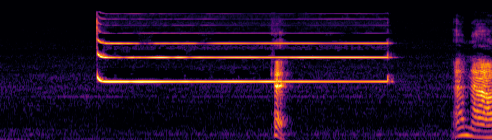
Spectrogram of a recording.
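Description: An alarm control panel beeps with a steady high tone.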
